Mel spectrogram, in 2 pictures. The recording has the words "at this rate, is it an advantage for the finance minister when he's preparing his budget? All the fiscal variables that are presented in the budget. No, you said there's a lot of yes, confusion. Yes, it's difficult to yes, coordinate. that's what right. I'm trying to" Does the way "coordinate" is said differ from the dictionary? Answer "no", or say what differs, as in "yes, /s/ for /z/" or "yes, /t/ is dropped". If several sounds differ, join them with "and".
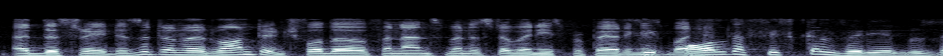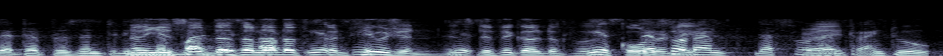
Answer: yes, /n/ is dropped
